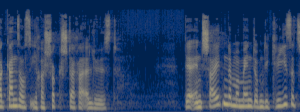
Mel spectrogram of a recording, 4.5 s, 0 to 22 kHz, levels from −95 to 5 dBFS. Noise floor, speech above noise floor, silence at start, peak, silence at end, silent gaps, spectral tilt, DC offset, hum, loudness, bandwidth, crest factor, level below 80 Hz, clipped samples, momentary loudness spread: -66 dBFS; 34 dB; 0 s; -14 dBFS; 0 s; none; -3 dB/octave; under 0.1%; none; -32 LUFS; 15.5 kHz; 20 dB; -78 dBFS; under 0.1%; 9 LU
